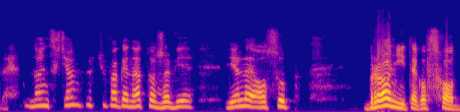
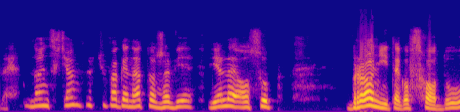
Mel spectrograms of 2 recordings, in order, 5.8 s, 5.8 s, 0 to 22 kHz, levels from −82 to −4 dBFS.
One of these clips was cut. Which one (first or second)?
second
